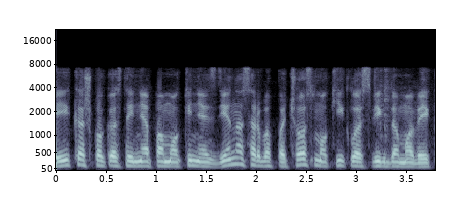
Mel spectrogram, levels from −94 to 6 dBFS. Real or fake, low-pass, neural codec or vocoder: real; 7.2 kHz; none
